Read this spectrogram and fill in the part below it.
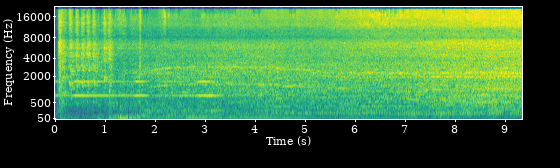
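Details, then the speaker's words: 1997 Toyota Camry with a replacement used 2.2-litre engine, very low mileage or recently rebuilt: quick crank catches at once into a smooth fast idle because it is cold, no rattles or misses; normal cold start. "It's cold, so it's idling fast because it's cold, but no rattles whatsoever. I mean, super smooth."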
